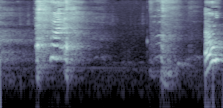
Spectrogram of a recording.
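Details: Pretend sneeze: a few short, sharp, deliberately imitated bursts of air with some voice and quiet gaps between them.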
